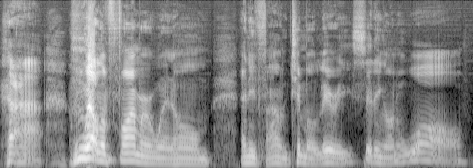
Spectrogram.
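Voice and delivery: lively storyteller voice, acting out the tale; story narration. A narrator's reading. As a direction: read it like a bedtime fairy tale. Storyteller reading a fairy tale.

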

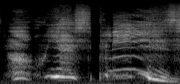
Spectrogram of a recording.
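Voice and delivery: put-on very high, eager little-girl voice. A narrator's reading. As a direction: pipe up like a delighted small child. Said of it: "said the little girl".

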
